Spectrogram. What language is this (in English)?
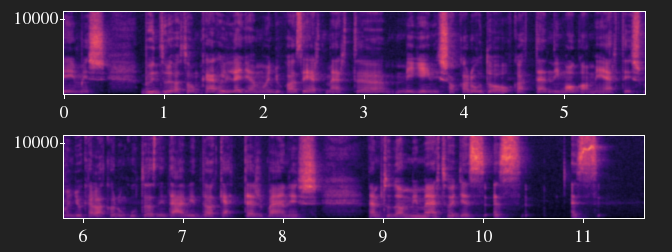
Hungarian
